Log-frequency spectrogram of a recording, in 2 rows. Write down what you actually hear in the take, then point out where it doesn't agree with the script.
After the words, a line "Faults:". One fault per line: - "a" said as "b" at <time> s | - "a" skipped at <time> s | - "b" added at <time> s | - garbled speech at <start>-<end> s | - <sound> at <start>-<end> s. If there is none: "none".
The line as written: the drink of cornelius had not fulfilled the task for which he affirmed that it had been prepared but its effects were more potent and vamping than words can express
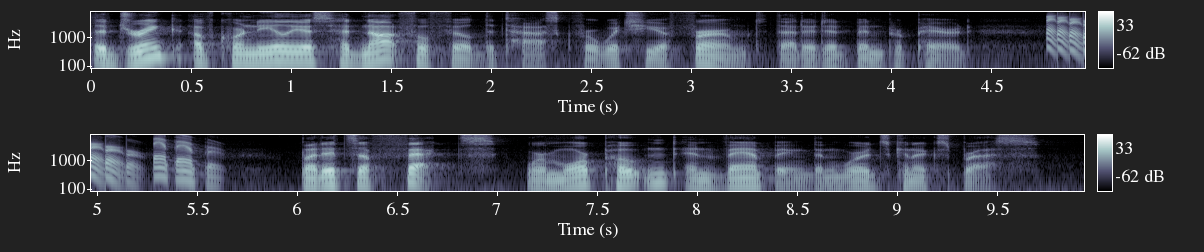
the drink of cornelius had not fulfilled the task for which he affirmed that it had been prepared but its effects were more potent and vamping than words can express
Faults:
- chirp at 4.8-5.7 s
